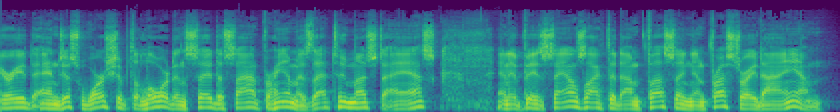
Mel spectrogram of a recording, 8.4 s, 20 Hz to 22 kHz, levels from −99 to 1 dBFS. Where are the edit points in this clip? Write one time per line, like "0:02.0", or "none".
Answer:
none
